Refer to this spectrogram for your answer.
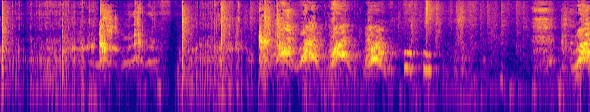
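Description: A Boston Terrier screams in a rapid string of high, strained yelps and barky squeals, each burst rising and dropping in pitch. The outbursts come roughly three a second with little pause between them.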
